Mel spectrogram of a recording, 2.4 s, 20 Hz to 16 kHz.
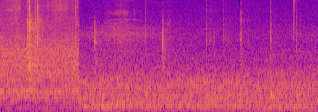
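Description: A few faint ticks and clicks as a retaining ring is hand-threaded into a BNVD 1431 night vision pod to secure the image intensifier tube.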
